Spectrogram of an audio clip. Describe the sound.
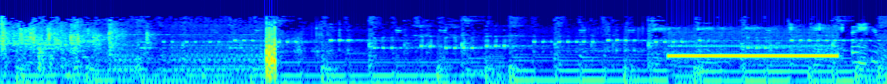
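A telephone call is placed. A single steady ringback tone sounds for under two seconds near the end, over a busy background.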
